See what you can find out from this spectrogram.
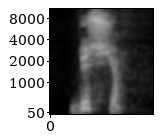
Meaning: first-person plural imperfect subjunctive of boire
- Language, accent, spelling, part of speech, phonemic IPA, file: French, Canada, bussions, verb, /by.sjɔ̃/, LL-Q150 (fra)-bussions.wav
